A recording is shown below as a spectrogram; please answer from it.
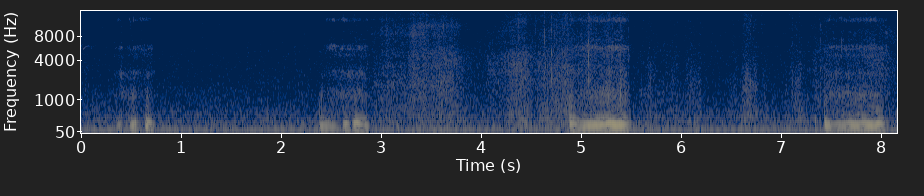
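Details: Sleeping Chihuahua snoring: soft, low, buzzy rasps repeat roughly every two and a half seconds, each about half a second long, over a quiet steady background hum.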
